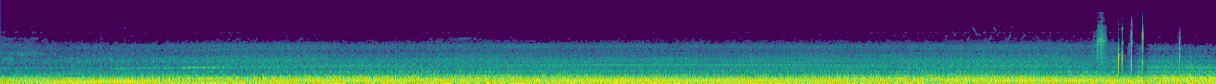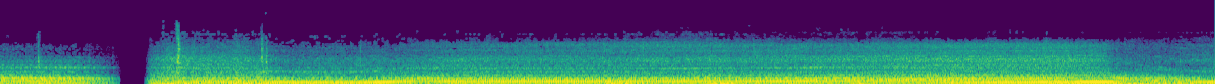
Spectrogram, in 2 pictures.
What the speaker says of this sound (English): you got to get out in your Dodge Ram sometimes, burn up some diesel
